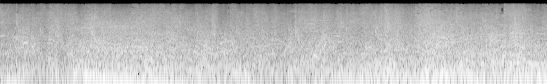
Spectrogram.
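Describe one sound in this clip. Magic blasts and clashing weapons crackle and boom in a busy battle.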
